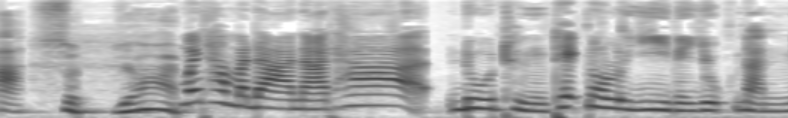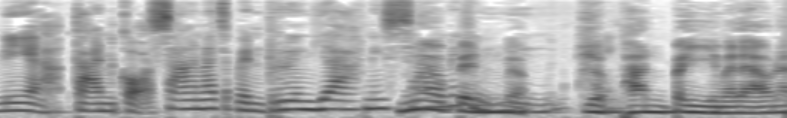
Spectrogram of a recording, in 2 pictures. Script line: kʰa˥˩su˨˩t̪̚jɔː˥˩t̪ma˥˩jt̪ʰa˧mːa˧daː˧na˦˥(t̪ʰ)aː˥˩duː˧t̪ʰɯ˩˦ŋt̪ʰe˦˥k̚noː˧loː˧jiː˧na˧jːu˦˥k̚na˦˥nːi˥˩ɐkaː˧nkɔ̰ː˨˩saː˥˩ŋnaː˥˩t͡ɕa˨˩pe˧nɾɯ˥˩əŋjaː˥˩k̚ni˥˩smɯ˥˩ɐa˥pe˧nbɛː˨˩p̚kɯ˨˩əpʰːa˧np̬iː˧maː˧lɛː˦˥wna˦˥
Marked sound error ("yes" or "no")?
no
